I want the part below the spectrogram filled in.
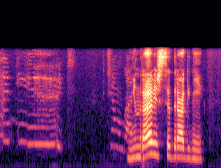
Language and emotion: Russian, neutral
